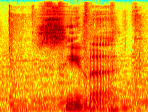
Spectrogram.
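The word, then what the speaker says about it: Seele: Sela. Not the way I would have pronounced that, but... Never actually heard that name spoken.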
